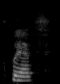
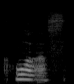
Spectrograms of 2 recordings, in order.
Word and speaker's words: quiff: I remember when I first saw the word quiff, I hadn't heard it before until I started having friends from the UK, and I was pronouncing it quaff. And it's not quaff, it's quiff.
